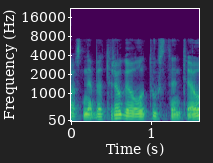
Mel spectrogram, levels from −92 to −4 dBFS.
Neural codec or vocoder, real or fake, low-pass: none; real; 7.2 kHz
